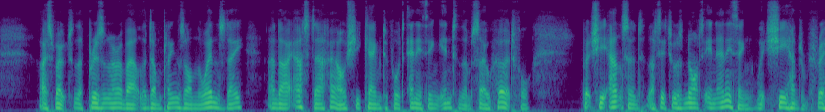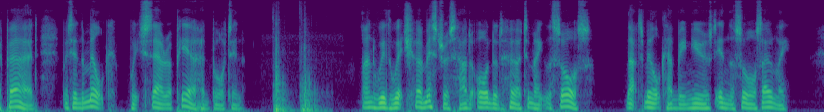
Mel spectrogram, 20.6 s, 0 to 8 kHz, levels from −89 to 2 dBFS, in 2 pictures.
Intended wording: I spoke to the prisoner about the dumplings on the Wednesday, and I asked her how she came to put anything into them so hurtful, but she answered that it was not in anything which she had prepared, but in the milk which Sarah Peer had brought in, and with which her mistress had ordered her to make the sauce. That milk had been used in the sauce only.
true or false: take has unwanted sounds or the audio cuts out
true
